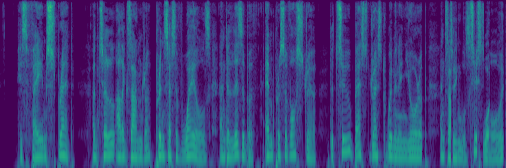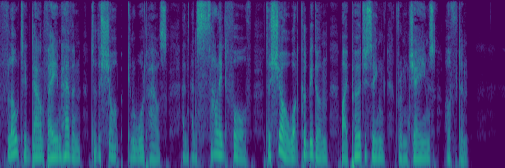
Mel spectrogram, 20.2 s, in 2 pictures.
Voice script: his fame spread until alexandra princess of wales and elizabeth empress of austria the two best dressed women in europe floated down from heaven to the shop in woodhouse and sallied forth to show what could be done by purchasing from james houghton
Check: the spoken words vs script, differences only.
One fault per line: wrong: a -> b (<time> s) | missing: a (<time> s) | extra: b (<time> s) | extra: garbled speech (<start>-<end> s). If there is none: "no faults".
extra: garbled speech (8.8-10.1 s)
wrong: from -> fame (11.0 s)
extra: and (13.9 s)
